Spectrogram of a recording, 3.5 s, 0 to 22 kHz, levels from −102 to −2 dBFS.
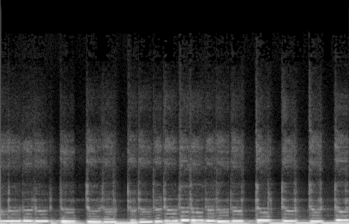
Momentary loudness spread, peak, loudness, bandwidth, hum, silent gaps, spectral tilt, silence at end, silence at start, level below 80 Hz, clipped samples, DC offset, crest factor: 3 LU; -2 dBFS; -16 LUFS; 8.6 kHz; none; none; -10 dB/octave; 0 s; 0 s; -34 dBFS; under 0.1%; under 0.1%; 12 dB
